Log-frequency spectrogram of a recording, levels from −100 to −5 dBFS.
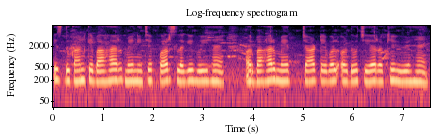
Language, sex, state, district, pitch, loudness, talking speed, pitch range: Hindi, female, Jharkhand, Palamu, 195 Hz, -16 LUFS, 165 wpm, 190-200 Hz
